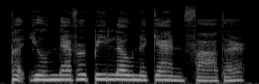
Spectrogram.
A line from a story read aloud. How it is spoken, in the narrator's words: said Eppie tenderly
